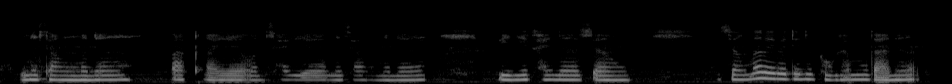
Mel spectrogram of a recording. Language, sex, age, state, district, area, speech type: Bodo, female, 18-30, Assam, Kokrajhar, rural, spontaneous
